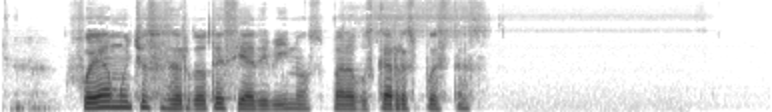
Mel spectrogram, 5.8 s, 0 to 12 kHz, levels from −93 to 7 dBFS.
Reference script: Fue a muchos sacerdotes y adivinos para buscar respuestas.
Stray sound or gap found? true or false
false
